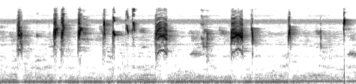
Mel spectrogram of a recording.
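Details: Sunbird lure song: sharp high chirps spaced irregularly, with a few longer buzzy notes, over a low steady hum.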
